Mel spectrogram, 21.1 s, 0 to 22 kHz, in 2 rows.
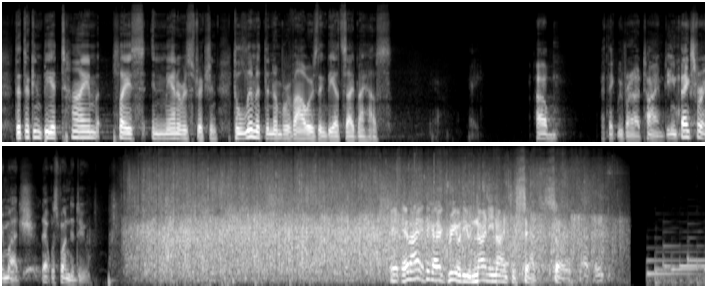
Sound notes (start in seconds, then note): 12.2 audience applauding; 20.8 enlightening music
